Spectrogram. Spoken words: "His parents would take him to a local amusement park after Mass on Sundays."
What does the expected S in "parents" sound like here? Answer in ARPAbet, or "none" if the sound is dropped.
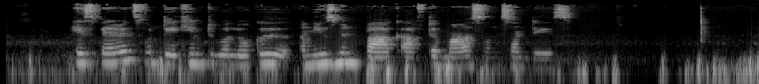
S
